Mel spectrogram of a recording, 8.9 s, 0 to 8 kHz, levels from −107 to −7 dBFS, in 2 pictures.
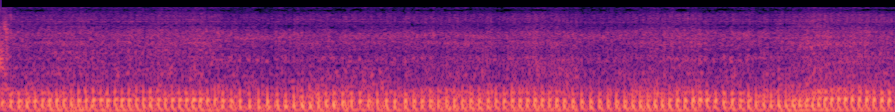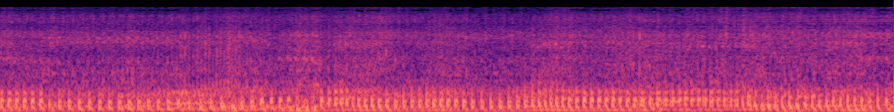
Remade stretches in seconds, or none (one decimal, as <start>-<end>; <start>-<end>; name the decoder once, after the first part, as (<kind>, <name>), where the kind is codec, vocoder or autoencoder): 0.0-2.0 (vocoder, Vocos); 3.5-4.1; 7.7-8.9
